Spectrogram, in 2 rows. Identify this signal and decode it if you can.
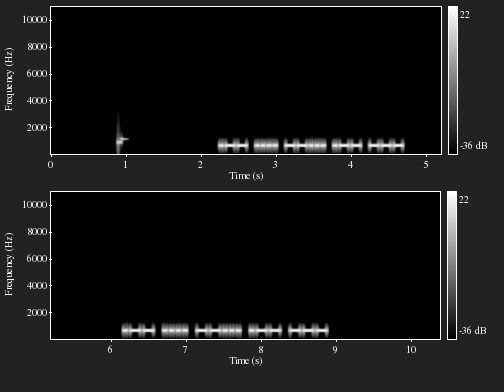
Morse code, heard as a keyed tone, about 28 wpm, 700 Hz. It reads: WH7WO WH7WO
